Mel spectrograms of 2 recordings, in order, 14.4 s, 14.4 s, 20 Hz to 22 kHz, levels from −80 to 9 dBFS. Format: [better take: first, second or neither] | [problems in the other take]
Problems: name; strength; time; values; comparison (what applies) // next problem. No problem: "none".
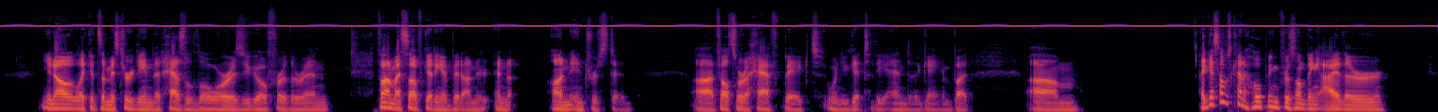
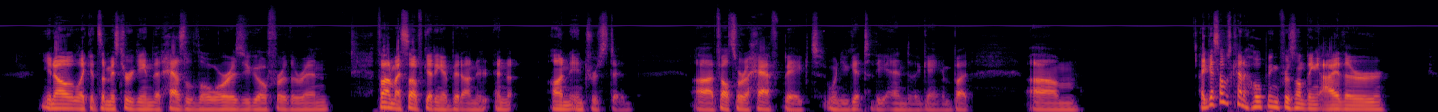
second | high-pitched whine; loud; throughout; 9.5 kHz, 5 dB below the speech; faint in the second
